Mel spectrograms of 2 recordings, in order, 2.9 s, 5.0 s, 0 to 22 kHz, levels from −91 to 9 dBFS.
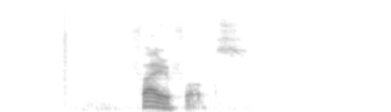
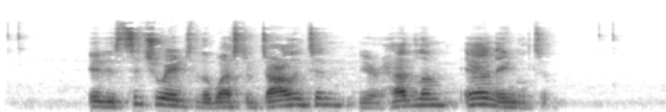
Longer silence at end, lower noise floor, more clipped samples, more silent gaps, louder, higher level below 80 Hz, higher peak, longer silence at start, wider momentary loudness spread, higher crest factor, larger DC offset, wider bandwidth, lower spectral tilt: first, 1.1 s vs 0.9 s; first, -90 dBFS vs -70 dBFS; neither; neither; second, -50 LUFS vs -23 LUFS; second, under -90 dBFS vs -72 dBFS; second, -32 dBFS vs -6 dBFS; second, 0.45 s vs 0.65 s; about the same, 16 LU vs 15 LU; about the same, 22 dB vs 20 dB; neither; first, 16 kHz vs 11 kHz; first, -5.5 dB/octave vs -3.5 dB/octave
